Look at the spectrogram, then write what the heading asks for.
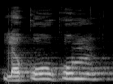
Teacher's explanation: क़ाफ को पुर पढ़ना है और यहाँ पर वाव मद्दा है। कुम के मीम में इजहार शफवी हो रहा है।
